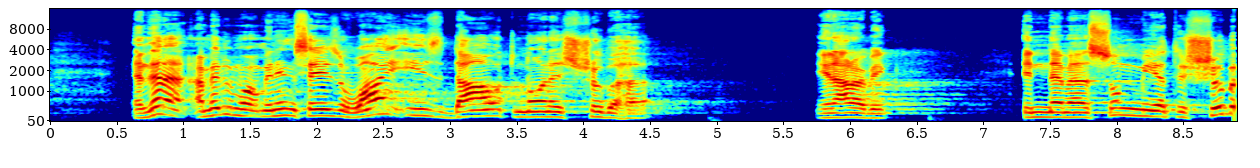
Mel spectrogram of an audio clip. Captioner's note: arabic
